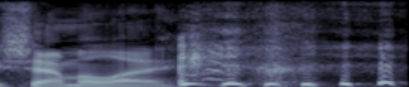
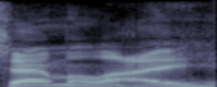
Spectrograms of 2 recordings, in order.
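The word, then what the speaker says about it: Chalamet: real quick okay flashback you called Timothy Timothy what Timothy shamay yeah something's wrong there no that's chamay it's French or you think it's chamlet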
